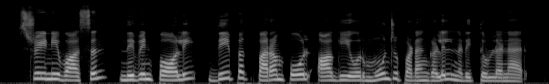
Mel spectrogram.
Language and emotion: Tamil, neutral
